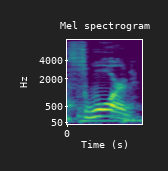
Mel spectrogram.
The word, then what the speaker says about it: sword: Okay, I'm gonna go with a sword. Okay, the W is silent.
